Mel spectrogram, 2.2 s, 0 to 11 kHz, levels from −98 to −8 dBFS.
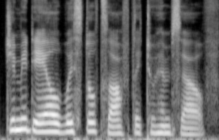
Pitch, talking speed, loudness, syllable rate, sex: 185 Hz, 165 wpm, -16 LUFS, 4.8 syllables/s, female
